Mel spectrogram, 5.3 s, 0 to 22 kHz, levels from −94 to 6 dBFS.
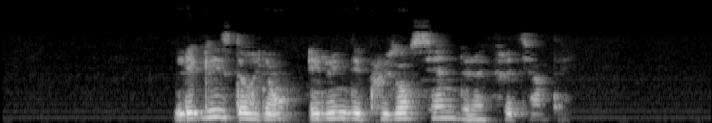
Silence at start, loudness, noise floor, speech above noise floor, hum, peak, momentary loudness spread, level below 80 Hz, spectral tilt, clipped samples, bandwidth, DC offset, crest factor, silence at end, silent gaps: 1.3 s; -19 LUFS; -72 dBFS; 53 dB; none; -2 dBFS; 12 LU; -62 dBFS; -6 dB/octave; under 0.1%; 7.6 kHz; under 0.1%; 18 dB; 1.15 s; none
